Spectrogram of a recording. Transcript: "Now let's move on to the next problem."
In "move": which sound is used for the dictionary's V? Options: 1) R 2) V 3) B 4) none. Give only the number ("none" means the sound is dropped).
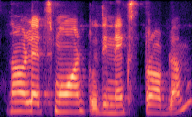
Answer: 4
